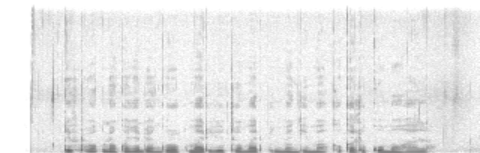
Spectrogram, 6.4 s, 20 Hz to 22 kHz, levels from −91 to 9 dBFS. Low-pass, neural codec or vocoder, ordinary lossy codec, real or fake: none; none; none; real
